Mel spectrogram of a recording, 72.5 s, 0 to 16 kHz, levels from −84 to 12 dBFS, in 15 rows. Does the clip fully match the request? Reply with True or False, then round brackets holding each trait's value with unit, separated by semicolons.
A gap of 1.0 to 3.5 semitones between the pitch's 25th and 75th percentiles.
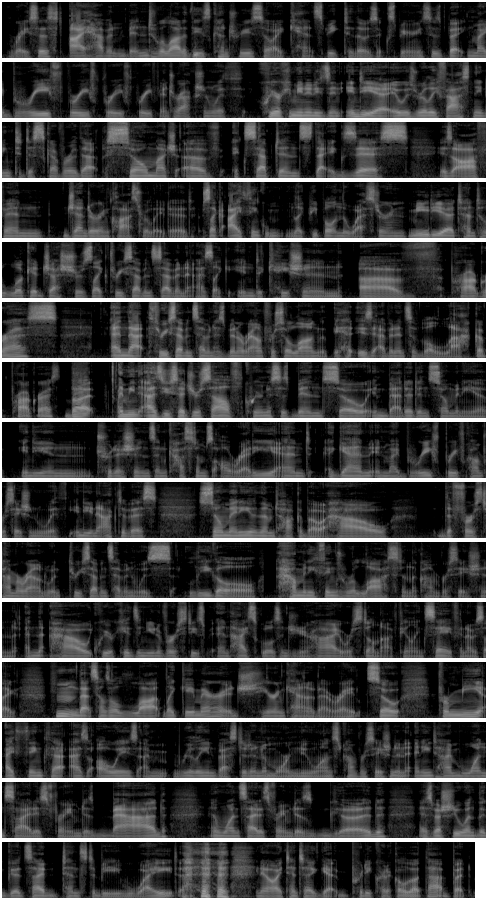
True (2.4 semitones)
